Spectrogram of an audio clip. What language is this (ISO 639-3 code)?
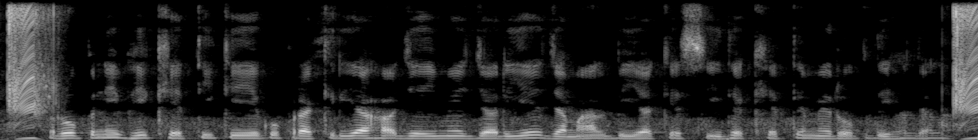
bho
